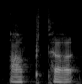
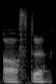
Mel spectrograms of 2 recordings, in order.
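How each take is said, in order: First: The word is said with a p sound. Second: The word is said with an f sound. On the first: The speaker calls it wrong. "It sounds like apta apta" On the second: The speaker calls it right. "instead of after"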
